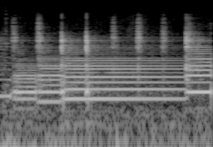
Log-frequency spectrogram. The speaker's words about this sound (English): Maybe it's been a tough day. A little blues. Really tough day, blues trumpet.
